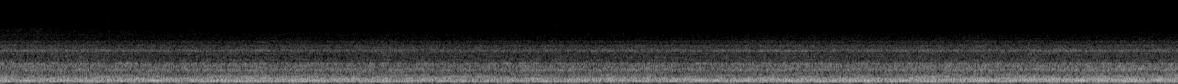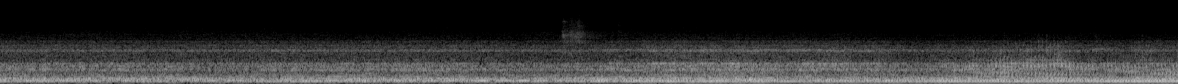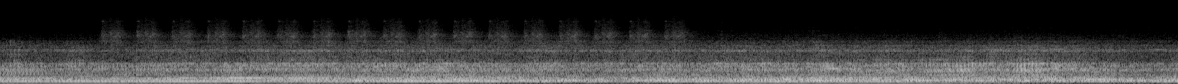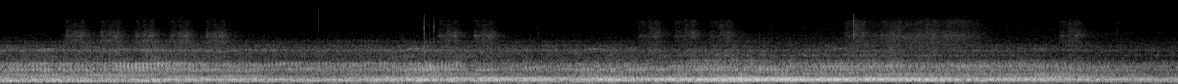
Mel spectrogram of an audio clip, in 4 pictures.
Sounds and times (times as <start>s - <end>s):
Helicopter: 0.0s - 47.1s.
